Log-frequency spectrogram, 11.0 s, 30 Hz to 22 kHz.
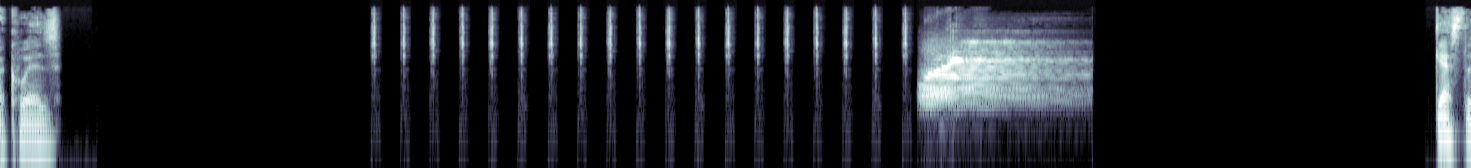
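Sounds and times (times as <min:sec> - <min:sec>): clock ticking: 0:02.8 - 0:06.9
bright pitched chime: 0:06.9 - 0:08.2.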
